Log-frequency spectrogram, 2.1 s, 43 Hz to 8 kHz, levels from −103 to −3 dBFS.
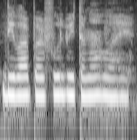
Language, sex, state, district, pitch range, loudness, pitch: Hindi, female, Arunachal Pradesh, Papum Pare, 220-230 Hz, -13 LUFS, 225 Hz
